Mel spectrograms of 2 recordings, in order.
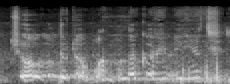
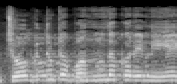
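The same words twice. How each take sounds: First: High voice breaking with tears; choked up. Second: Said in the usual way. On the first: Real, not acted. Narrator overcome by Bidurani's sorrow, tearful breaking voice. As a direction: squeeze the words out through a sob.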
